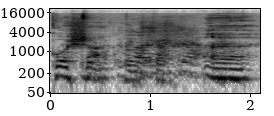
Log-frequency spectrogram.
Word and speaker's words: Kosha: And he uses the retroflex, although it's optional. Kosha. Twist your tongue back. Kosha.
